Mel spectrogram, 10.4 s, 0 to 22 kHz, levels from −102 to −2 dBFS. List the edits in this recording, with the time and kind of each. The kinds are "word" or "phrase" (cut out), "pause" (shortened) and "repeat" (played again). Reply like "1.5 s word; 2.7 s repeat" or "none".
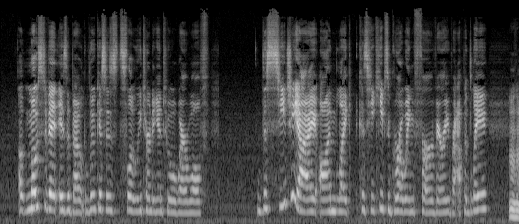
1.7 s word; 4.4 s pause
